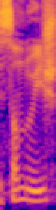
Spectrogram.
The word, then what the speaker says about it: sanduíche: Esse, gente, tem um H ali, hein? Mas olha só, não é o NH. O bizu é o NH, que deixa nasalizado. E sanduíche não fica nasalizado, eu digo sanduíche.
